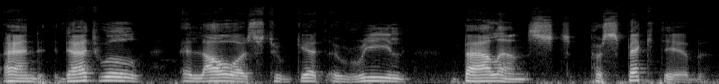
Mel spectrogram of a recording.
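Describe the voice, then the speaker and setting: Slow-spoken older man, higher-pitched. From Sweden. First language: Swedish. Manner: deliberate, pausing, earnest. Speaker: spiritual vlogger. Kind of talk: reflective spiritual talk to camera. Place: small room indoors. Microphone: phone at arm's length.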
